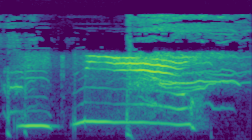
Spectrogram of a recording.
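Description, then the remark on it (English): A person imitates a cat's meow: a short mew followed by a longer, drawn-out, whiny meow that trails off, loud and clear with no other talking. “Meow.”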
